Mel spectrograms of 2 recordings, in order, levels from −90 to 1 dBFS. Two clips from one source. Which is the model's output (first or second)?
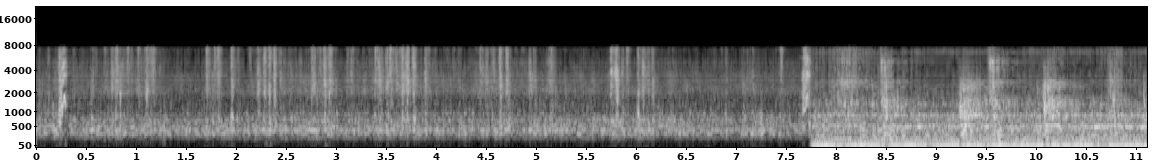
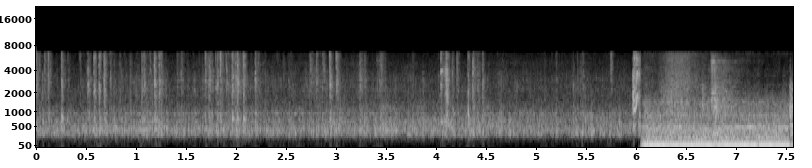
first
